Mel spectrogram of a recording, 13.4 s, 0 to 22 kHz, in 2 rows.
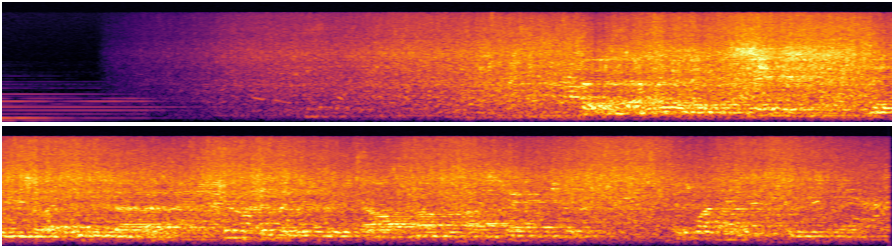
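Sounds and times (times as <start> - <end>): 
splashing water in an indoor swimming pool: 1.3 - 13.3
indistinct voices: 4.0 - 13.3.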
